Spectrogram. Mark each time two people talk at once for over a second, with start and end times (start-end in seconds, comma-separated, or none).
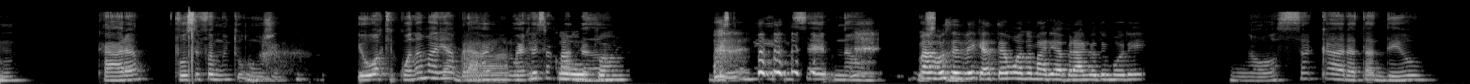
4.6-6.2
